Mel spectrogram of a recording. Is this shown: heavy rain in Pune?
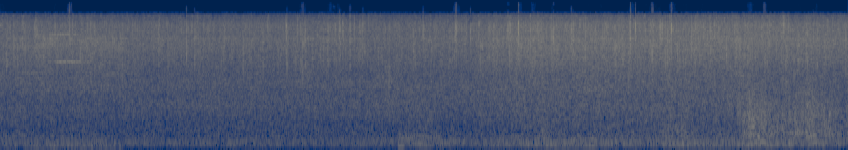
yes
